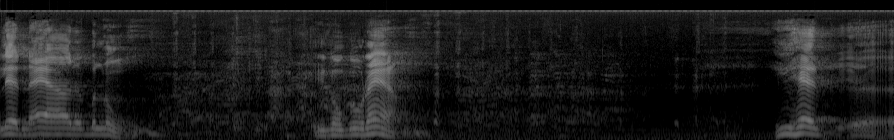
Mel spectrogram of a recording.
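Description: An elderly man preaches with animation through a microphone, his voice echoing in a large hall.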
